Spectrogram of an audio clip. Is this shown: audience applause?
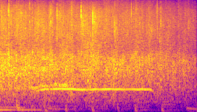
yes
